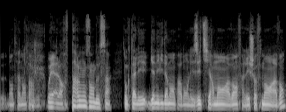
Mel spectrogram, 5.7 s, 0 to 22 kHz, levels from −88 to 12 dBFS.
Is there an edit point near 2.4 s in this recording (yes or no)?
yes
